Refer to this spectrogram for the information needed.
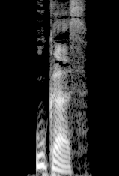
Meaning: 1. ukase (proclamation from the Russian ruler) 2. any decree, rule, command
- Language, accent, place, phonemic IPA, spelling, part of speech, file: German, Germany, Berlin, /ˈuːkas/, Ukas, noun, De-Ukas.ogg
